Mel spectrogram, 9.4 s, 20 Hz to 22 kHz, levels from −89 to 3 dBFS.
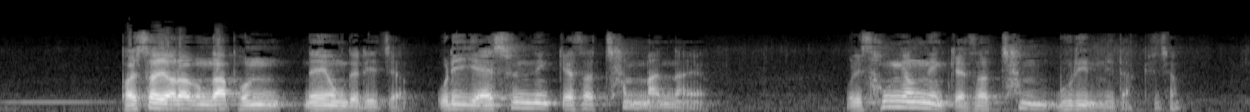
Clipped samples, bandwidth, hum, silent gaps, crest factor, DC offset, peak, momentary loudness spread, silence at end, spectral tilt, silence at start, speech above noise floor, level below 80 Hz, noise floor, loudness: under 0.1%; 8.2 kHz; none; none; 18 dB; under 0.1%; 0 dBFS; 22 LU; 0.55 s; -6 dB/octave; 0.9 s; 38 dB; -56 dBFS; -56 dBFS; -18 LUFS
